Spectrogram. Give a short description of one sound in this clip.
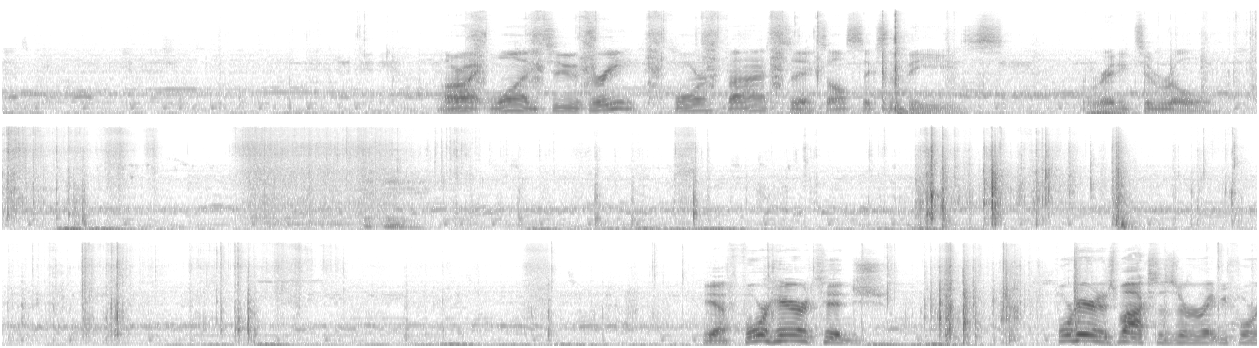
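Card boxes and packs tap and rustle as hands handle them.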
